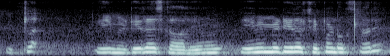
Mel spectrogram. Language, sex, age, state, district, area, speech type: Telugu, male, 30-45, Telangana, Vikarabad, urban, spontaneous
